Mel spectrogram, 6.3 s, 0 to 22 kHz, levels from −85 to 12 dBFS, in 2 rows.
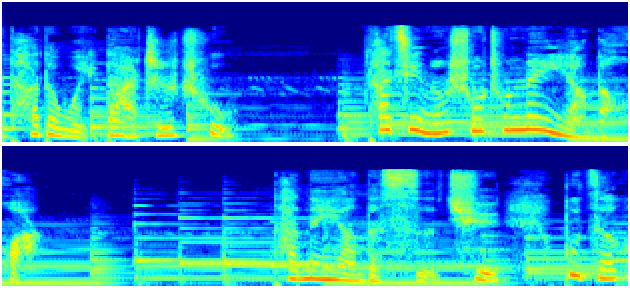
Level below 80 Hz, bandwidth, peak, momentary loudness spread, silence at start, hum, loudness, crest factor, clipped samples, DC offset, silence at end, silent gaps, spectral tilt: -50 dBFS; 11 kHz; -4 dBFS; 16 LU; 0 s; none; -19 LUFS; 16 dB; under 0.1%; under 0.1%; 0 s; none; -4.5 dB/octave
